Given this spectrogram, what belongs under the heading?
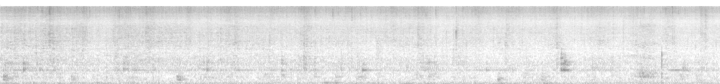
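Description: Chopped capsicum and other vegetables are stirred through Maggi rice in a pan, giving a faint, continuous sizzle with light scraping and occasional soft clinks, no voices.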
